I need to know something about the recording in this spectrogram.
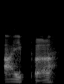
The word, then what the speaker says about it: Ipa: So the first we're going to do is the Ipa. It's spelled AYPA.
